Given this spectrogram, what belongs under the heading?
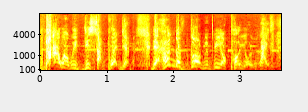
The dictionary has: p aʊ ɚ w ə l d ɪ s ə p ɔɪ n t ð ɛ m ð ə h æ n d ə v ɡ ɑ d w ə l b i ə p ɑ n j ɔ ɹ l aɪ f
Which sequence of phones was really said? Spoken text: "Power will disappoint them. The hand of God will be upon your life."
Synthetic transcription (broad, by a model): p aʊ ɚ w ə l d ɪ s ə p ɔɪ t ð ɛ m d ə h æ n d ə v ɡ ɑ d w ə l b i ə p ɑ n j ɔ l aɪ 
